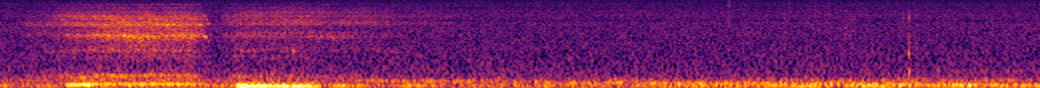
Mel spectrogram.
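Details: Pitbull dog deeply asleep and snoring while items are stacked on his head: low, rough rattling breaths, a louder snort-like snore early, then quieter noisy breathing.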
